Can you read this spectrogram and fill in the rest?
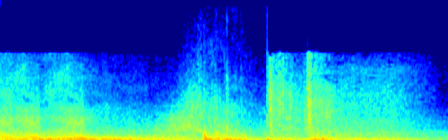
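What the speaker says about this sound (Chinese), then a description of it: "水上爆炸威力如此。" A powerful explosion on the water, a loud sustained roaring blast with rumbling booms and sharp cracks throughout.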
